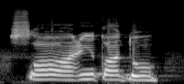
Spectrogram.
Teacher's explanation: صاد کو منہ بھر کے پڑھنا ہے اور کھینچ کر کے بھی پڑھنا ہے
